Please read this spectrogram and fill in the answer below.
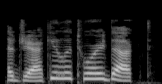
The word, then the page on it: ejaculatory duct: British English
